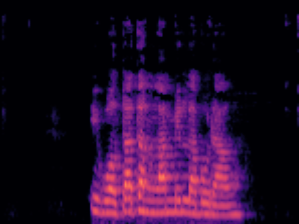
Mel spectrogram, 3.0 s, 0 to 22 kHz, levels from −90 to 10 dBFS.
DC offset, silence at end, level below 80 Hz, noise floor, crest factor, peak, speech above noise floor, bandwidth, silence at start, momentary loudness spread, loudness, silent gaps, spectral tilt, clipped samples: under 0.1%; 0.6 s; -72 dBFS; -75 dBFS; 16 dB; -12 dBFS; 50 dB; 16.5 kHz; 0.9 s; 11 LU; -26 LUFS; none; -6 dB/octave; under 0.1%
